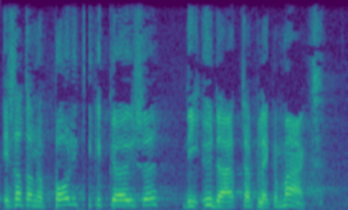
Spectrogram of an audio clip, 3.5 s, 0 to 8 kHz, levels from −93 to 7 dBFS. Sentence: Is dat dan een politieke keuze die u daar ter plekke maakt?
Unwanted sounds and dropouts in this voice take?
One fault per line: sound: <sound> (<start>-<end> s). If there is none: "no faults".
sound: dropout (0.8-0.9 s)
